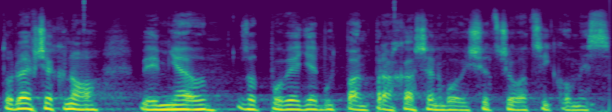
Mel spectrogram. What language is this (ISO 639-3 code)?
ces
